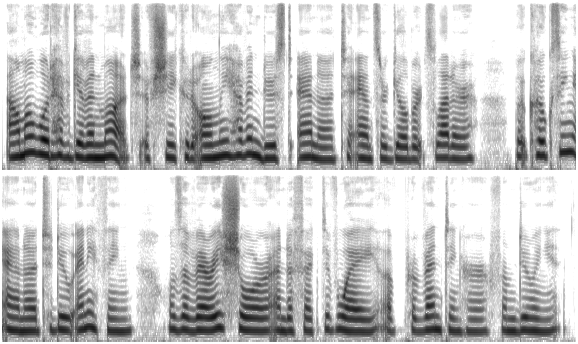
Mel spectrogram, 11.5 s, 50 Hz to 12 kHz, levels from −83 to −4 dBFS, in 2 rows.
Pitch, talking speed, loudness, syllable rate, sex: 225 Hz, 185 wpm, -19 LUFS, 5.3 syllables/s, female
